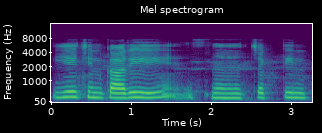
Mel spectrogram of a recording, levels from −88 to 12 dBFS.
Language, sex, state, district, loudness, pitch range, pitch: Hindi, female, Haryana, Charkhi Dadri, -16 LUFS, 215-240 Hz, 225 Hz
